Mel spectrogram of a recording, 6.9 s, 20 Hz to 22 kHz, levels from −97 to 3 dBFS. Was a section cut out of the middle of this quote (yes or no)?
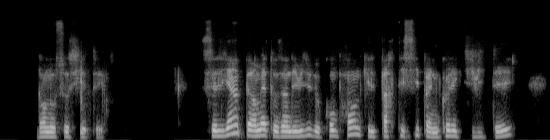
no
